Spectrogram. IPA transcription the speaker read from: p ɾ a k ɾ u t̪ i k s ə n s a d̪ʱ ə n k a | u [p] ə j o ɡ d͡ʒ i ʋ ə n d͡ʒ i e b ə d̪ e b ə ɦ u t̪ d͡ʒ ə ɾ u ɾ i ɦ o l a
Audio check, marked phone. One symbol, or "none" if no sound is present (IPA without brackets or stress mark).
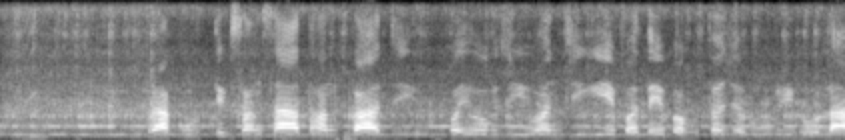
p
